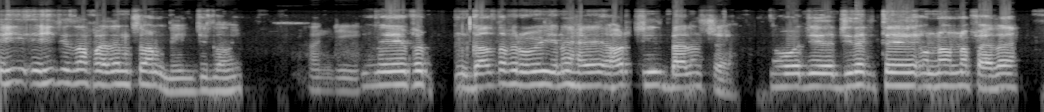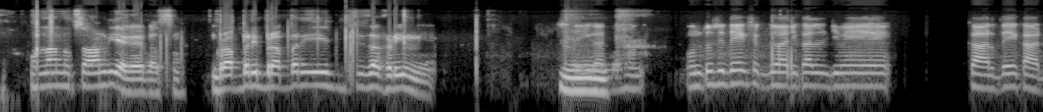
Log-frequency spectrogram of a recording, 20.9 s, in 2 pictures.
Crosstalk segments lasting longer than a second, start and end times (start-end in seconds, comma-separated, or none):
none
